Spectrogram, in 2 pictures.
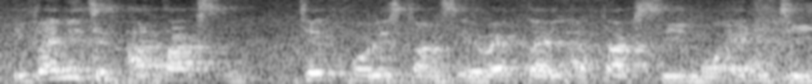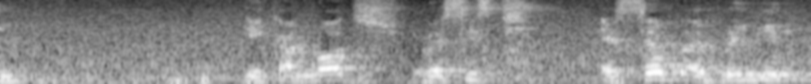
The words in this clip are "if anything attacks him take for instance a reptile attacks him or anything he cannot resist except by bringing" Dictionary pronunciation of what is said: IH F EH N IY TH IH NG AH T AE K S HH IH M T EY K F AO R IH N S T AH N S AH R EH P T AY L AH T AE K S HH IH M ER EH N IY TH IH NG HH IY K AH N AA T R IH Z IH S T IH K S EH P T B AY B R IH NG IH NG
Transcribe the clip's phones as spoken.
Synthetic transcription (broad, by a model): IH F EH N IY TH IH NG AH T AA K S HH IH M T EY K F AO R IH N S T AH N S AH R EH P T AY L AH T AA K S HH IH M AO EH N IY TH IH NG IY K AH N AA T R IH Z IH S T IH S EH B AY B R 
